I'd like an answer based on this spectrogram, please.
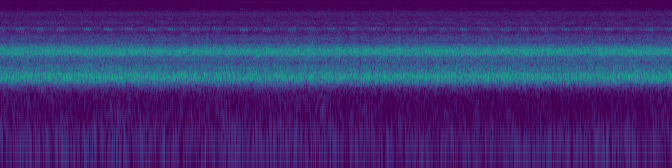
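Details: An unbroken frog chorus: a thick, high trilling drone holds at an even level, with many callers overlapping and no pauses or distinct single voices.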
